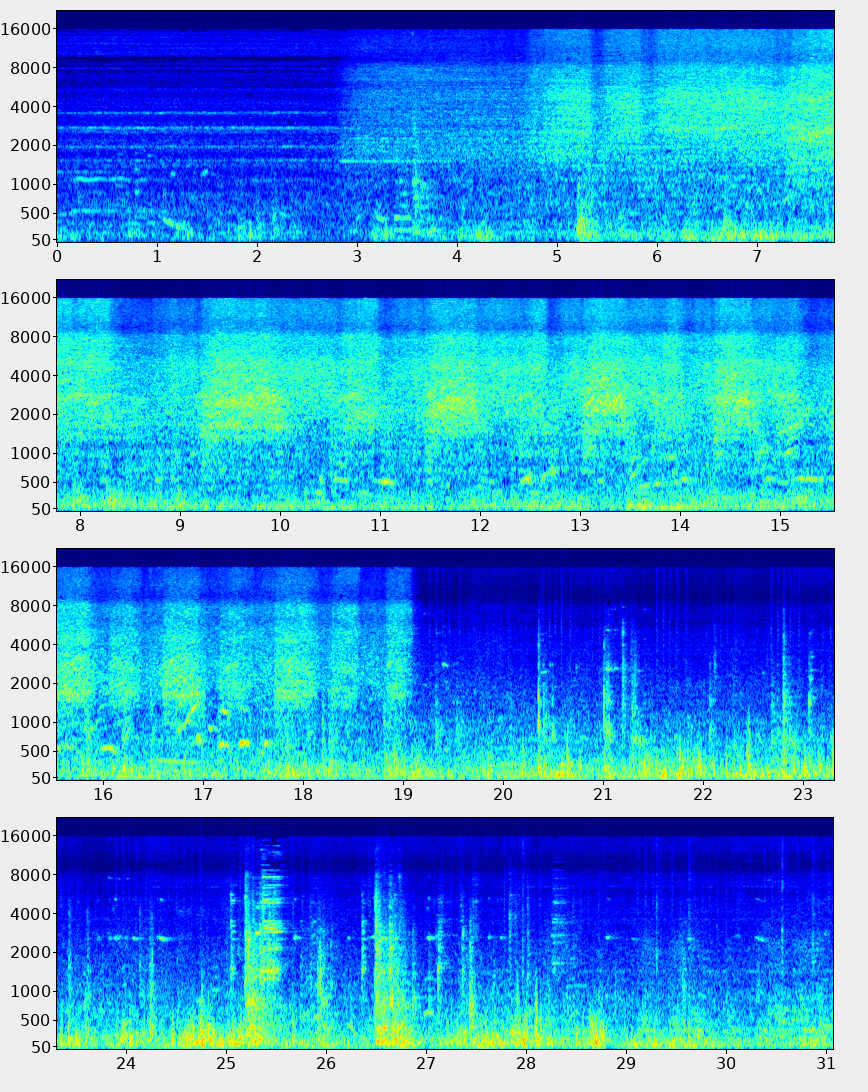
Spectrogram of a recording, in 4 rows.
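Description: Decauville 0-4-0 narrow-gauge steam locomotive on the move, heard from its footplate. A loud steam hiss starts a few seconds in and cuts off suddenly a little past halfway, leaving the engine's rumbling running noise and rattle, with one sharp knock near the end.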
